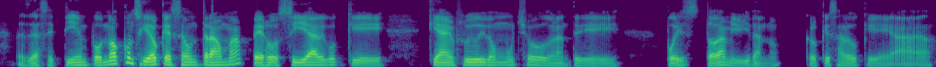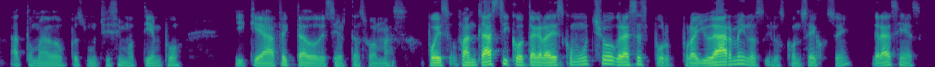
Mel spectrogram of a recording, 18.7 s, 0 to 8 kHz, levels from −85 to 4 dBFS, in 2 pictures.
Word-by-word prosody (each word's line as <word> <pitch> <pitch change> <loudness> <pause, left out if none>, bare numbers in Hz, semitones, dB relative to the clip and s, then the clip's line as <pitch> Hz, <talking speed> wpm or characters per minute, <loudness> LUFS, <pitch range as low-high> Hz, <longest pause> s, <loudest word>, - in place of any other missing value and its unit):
desde 100 +1 -3
hace 95 0 -6
tiempo. 115 +1 0
No 155 +7 +5
considero 145 -10 +5
que - - +5
sea 125 +1 0
un 125 -1 -2
trauma, 125 +11 +3
pero 110 +1 +4
sí 115 +2 +1
algo 120 +1 +2
que 100 -3 -4 0.4
que - - +2
ha 110 - +5
influido 120 +1 +1
mucho 115 +2 -6
durante, 95 -3 -6 0.4
pues, 100 -2 -3
toda 115 +4 +2
mi 105 -4 -6
vida, 100 +2 -6
¿no?, 90 +1 -18 0.2
creo - - -6
que - - -4
es - - -15
algo 105 0 -5
que 95 0 -9
ha - - -8
ha - - -10
tomado, 100 0 -10
pues, 105 - -15
muchísimo 95 +1 -13
tiempo 100 0 -9 0.5
y 95 0 -10
que 100 0 -2
ha 95 - +2
afectado 100 0 -2
de 90 - -7
ciertas - - -11
formas. 90 +3 -13 0.2
Pues 110 0 +3
fantástico, 125 +4 +4
te - - +3
agradezco 110 +3 +3
mucho, 155 +4 0
gracias 125 +1 +2
por 105 -3 -8
por - - -4
ayudarme 120 +10 +5
y - - -3
los 105 -5 -7
y - - -14
los 105 -3 -15
consejos, 100 +1 -10
¿eh? - - -10 0.2
Gracias. - - -2
110 Hz, 185 wpm, -22 LUFS, 100-120 Hz, 0.5 s, No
